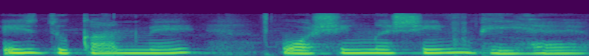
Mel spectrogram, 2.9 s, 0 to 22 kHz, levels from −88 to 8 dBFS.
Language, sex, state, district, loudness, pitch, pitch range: Hindi, female, Jharkhand, Deoghar, -14 LUFS, 240 Hz, 220-250 Hz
